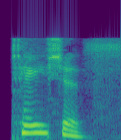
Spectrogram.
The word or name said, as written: tatius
